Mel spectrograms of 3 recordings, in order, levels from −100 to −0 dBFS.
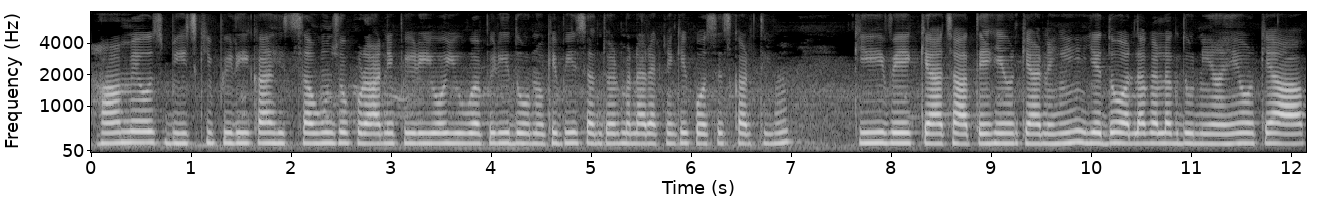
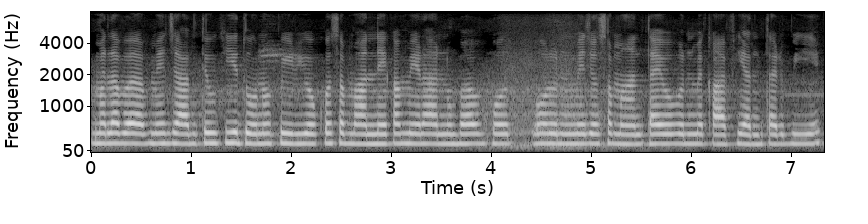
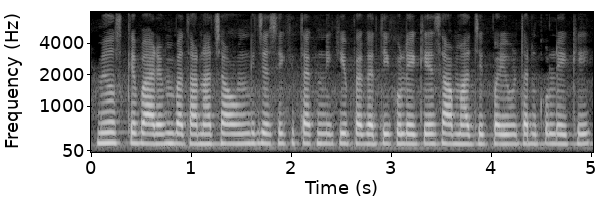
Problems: none marked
